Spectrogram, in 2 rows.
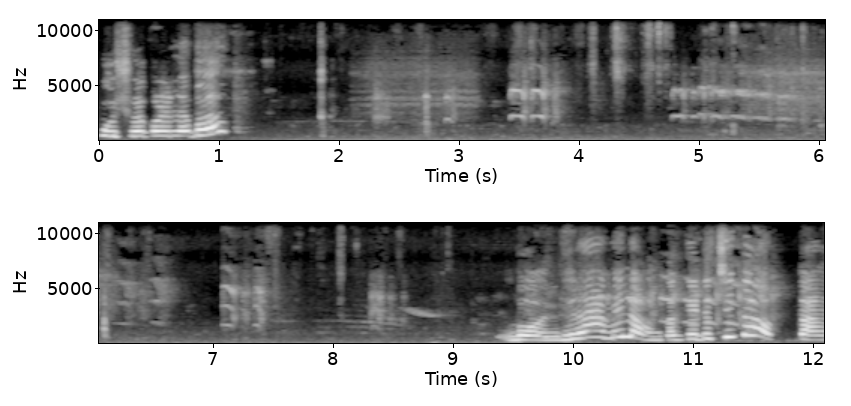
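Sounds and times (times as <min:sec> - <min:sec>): high squeaky bird-like calls: 0:01.0 - 0:09.0.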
